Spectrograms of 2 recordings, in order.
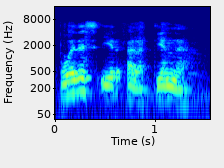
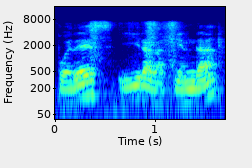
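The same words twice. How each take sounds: First: The stress falls on the usual syllables. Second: The stress falls on unusual syllables.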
